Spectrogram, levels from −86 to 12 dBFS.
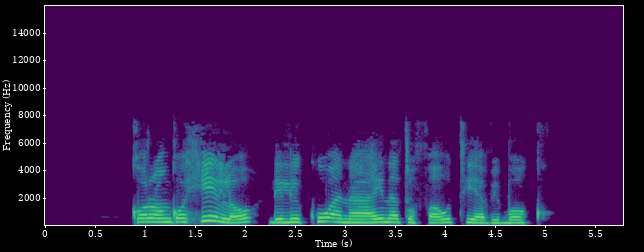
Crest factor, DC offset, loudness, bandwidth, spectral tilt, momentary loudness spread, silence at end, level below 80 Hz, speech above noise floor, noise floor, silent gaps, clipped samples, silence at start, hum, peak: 12 dB; under 0.1%; -12 LUFS; 7.4 kHz; -7 dB/octave; 7 LU; 0.85 s; -58 dBFS; 74 dB; -86 dBFS; none; under 0.1%; 0.9 s; none; -2 dBFS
